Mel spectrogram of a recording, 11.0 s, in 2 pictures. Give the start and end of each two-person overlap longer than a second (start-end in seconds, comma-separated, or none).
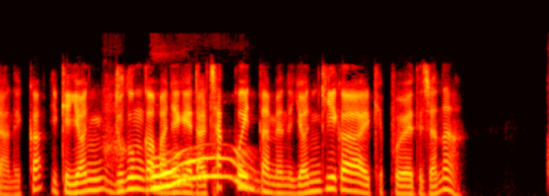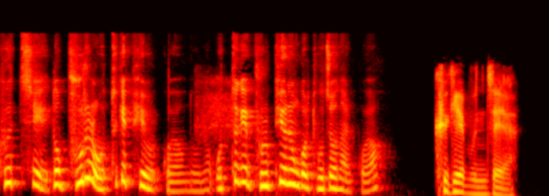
1.5-2.7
